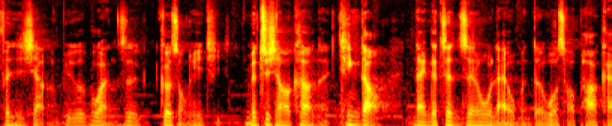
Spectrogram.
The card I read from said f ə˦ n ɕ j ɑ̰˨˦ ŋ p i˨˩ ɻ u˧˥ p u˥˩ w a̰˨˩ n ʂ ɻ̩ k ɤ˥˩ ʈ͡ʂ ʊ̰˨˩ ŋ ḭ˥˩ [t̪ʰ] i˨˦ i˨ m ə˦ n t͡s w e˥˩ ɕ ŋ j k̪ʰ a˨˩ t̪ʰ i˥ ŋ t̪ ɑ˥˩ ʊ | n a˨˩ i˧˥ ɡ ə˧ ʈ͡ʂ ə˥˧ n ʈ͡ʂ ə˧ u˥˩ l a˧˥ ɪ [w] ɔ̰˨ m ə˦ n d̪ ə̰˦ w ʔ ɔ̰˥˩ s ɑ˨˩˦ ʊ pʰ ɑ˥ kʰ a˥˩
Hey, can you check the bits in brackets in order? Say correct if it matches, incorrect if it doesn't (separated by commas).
correct, correct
